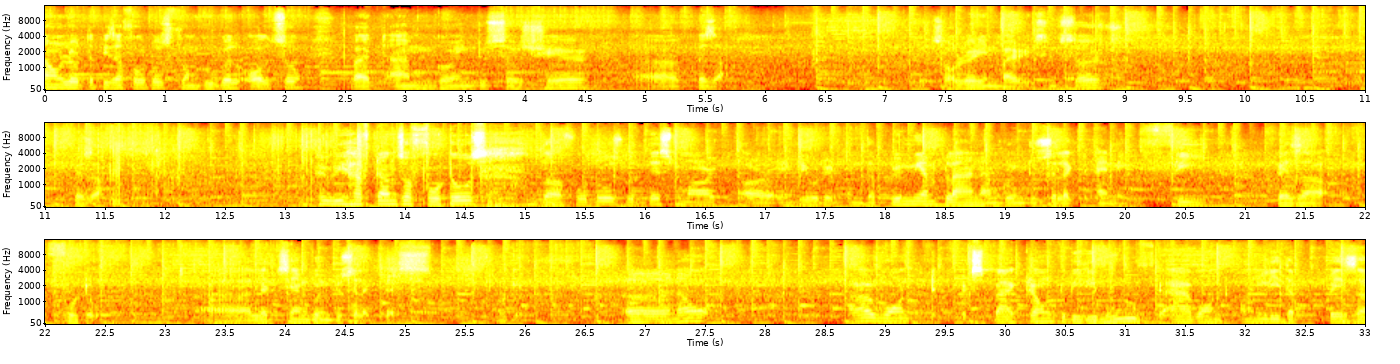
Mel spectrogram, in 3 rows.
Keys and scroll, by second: 5.1 p, 5.3 i, 5.7 z, 6.0 a, 6.8 Return.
